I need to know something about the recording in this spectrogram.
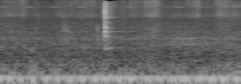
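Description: A single sharp metallic clink about a second in, from the crew handling equipment at a small field cannon being readied for loading, over a steady low rumble.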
